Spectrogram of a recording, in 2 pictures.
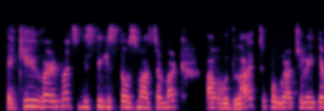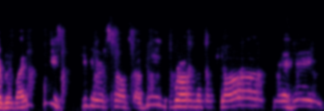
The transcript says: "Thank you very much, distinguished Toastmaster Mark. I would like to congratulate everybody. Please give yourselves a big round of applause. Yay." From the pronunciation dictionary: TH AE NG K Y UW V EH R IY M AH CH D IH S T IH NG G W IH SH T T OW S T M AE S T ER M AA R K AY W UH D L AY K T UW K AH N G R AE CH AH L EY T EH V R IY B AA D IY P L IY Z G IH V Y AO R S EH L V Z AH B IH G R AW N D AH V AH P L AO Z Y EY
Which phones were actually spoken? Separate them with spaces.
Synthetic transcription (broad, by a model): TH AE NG K Y UW V EH R IY M AH CH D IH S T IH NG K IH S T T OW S M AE S T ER M AA R K AY W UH D L AY K T UW K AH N G R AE CH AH L EY T EH V R IY B AA D IY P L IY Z G IH V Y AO R S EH L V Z AH B IH G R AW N AH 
